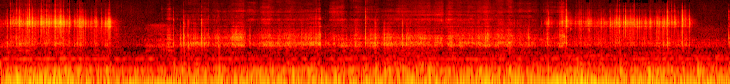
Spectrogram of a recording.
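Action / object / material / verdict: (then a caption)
tap / hollow plastic lamp sphere / plastic / none. Long nails tap and scratch quickly on both sides of a lit, hollow plastic moon lamp sphere. They make a dense, fast, bright clatter that is loudest in the opening two seconds and again near the end, with a softer, muffled scraping in between. A steady low hum runs underneath throughout.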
